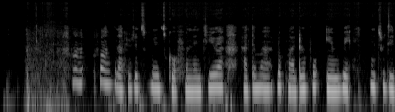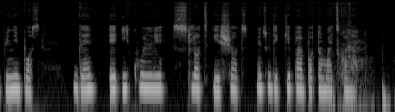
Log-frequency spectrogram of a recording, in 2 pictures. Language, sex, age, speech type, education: Nigerian Pidgin, female, 15-29, spontaneous, tertiary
